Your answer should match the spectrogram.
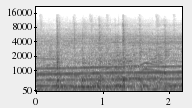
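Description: A live band playing: a drum kit keeps a steady beat under long, held pitched notes, heard as amplified stage sound.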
